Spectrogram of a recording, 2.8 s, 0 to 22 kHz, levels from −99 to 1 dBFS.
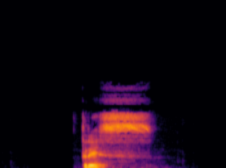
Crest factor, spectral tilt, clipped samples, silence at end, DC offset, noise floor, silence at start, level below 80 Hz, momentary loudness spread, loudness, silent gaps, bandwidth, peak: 22 dB; -3 dB/octave; under 0.1%; 0.95 s; under 0.1%; -76 dBFS; 1.05 s; -70 dBFS; 12 LU; -19 LUFS; none; 10 kHz; -2 dBFS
